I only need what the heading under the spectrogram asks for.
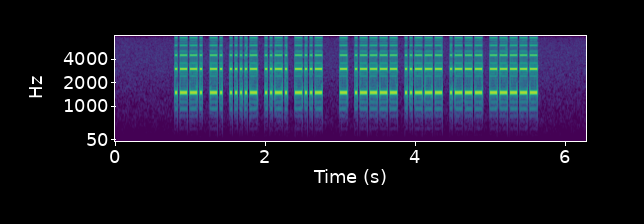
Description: Morse code, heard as electronic beeps, machine-sent, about 36 wpm, 1500 Hz. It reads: PN4FX T12J0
